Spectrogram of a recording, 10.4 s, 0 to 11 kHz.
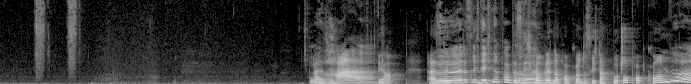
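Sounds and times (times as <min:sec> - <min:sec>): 
popcorn-scented fragrance spray bottle hissing: 0:00.5 - 0:01.3
speech: 0:04.6 - 0:10.3.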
